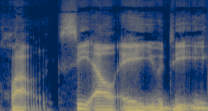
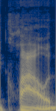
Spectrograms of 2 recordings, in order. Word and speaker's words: Claude: Claude, C-L-A-U-D-E, Claude. Is that how you say it? I suppose. I always want to say cloud, but that's not right.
